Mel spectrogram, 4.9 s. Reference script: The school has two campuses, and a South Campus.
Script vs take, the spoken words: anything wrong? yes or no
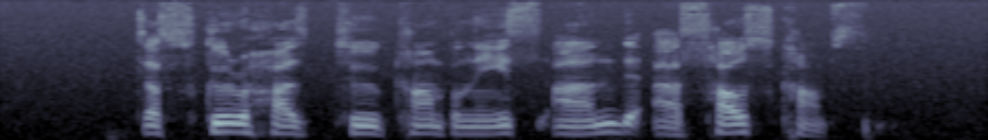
no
